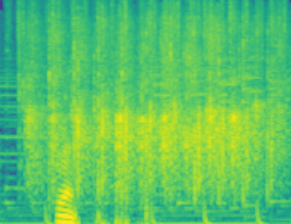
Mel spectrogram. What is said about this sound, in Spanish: Y un aplauso de todo el equipo de la Fe Cuto.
